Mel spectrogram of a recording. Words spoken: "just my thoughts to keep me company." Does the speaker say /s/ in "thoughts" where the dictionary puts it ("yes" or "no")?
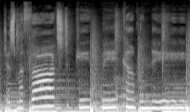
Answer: yes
